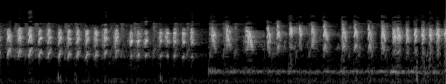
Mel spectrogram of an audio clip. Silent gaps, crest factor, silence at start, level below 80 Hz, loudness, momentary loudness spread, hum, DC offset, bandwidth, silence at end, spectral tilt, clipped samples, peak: none; 16 dB; 0 s; -72 dBFS; -17 LUFS; 4 LU; none; under 0.1%; 13.5 kHz; 0 s; 4 dB/octave; under 0.1%; -4 dBFS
